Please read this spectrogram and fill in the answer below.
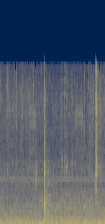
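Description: Steady outdoor background noise with a low hum underneath, and two brief faint clicks about a second apart.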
